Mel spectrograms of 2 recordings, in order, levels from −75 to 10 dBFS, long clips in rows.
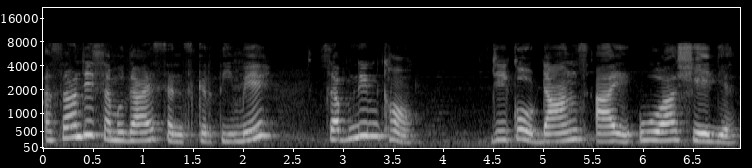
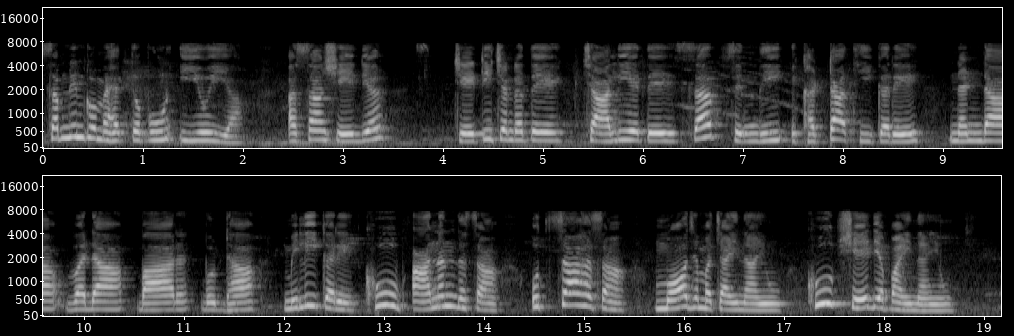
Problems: constant background noise, echo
